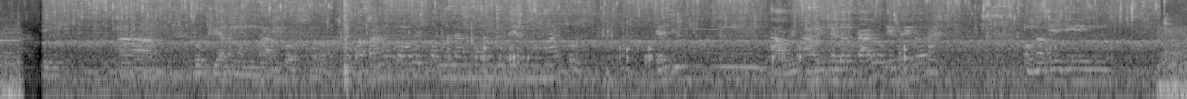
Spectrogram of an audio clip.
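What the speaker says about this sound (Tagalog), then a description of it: "hugasan muna natin siya ng tubig" Tap water running steadily over tropical vegetables being rinsed in a kitchen sink, a continuous splashing stream with small drips, while a voice talks in the background.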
